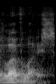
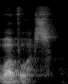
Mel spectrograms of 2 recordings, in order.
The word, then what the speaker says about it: Lovelace: You do say Lovelace. Okay, not Loveless.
